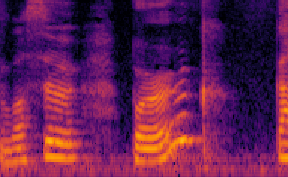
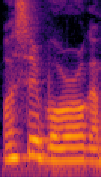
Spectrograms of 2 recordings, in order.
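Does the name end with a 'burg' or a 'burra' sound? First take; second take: burg; burra. First: The name ends with a hard 'burg' sound. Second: The name ends with a soft 'burra' sound. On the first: The speaker calls it wrong. "머슬버그가 아닐까요?" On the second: The speaker calls it right. "머슬버러가 맞고요"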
